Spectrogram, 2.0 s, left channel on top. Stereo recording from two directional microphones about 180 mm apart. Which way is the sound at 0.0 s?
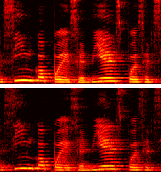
55° left (ahead or behind).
